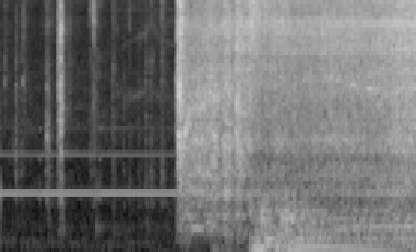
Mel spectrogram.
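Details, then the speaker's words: Manual-shift vehicle started by a new driver who kept holding the key after the engine fired: a rough grinding whirr from the still-engaged starter continues over the idle; starter held after engine started, a bad practice. "so there's another Learning lesson you've forgotten that as soon as the car starts you have to let off that starter right"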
